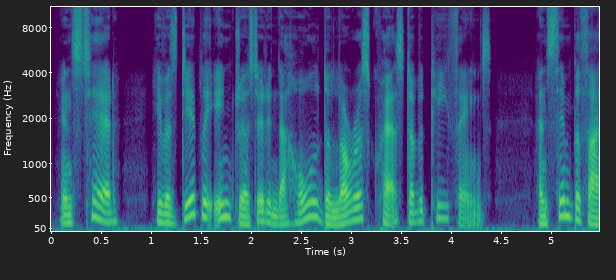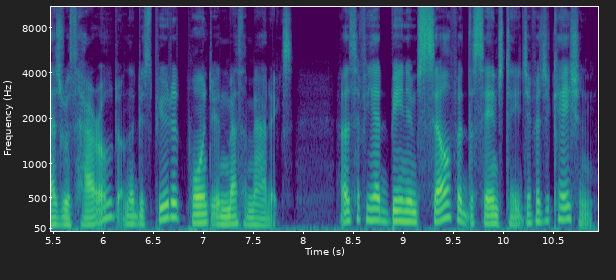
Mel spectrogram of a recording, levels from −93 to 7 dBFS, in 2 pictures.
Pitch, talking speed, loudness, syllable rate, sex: 145 Hz, 195 wpm, -20 LUFS, 6.1 syllables/s, male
